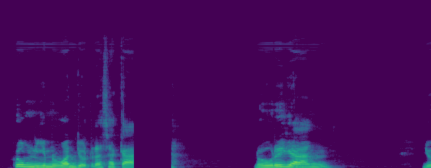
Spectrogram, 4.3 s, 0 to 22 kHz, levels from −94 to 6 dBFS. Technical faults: playback stall

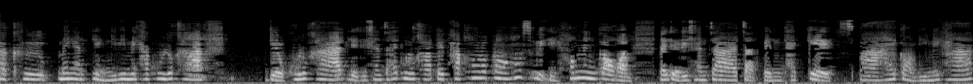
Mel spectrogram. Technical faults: HE-AAC compression

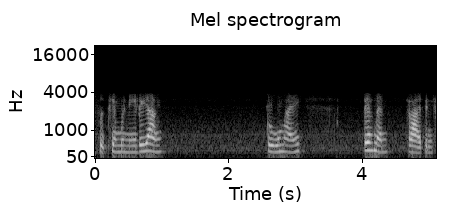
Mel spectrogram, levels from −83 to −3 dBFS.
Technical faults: GSM full-rate codec

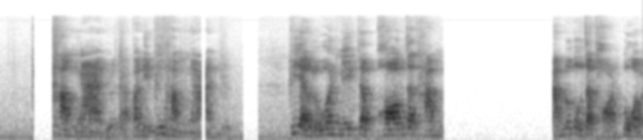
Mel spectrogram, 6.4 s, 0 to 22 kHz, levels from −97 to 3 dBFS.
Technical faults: digital wireless dropout; digital broadcast dropout

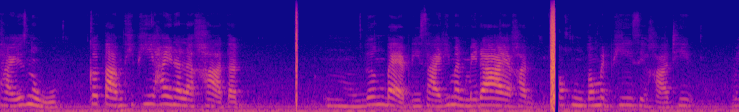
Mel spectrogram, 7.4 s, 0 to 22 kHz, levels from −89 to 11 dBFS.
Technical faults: wireless microphone squelch dropout

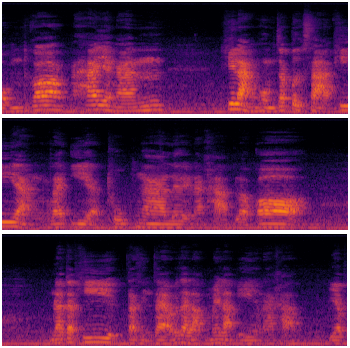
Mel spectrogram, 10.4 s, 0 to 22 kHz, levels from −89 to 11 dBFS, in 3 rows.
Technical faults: none

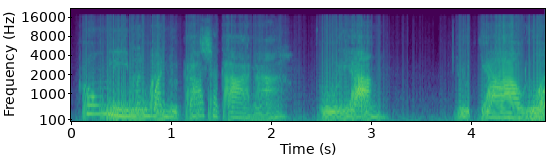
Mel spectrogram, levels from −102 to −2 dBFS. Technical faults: buffer tearing

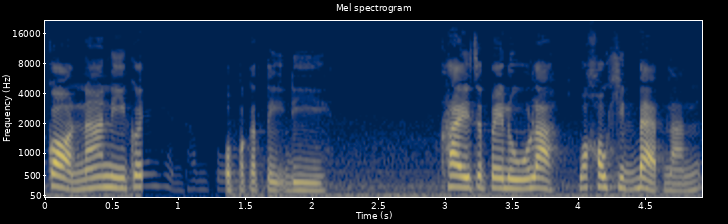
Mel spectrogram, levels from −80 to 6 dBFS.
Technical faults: audio dropout to a faint residue

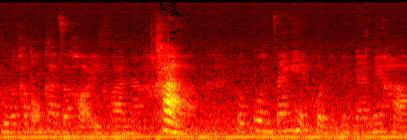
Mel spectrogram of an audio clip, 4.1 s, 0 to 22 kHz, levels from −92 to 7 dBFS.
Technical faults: none

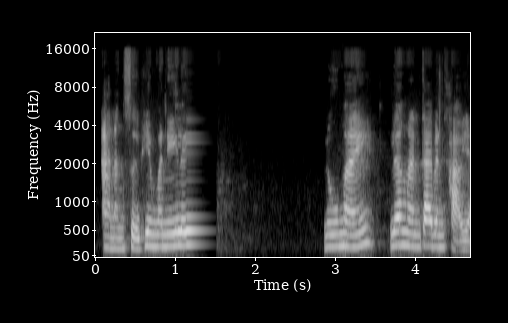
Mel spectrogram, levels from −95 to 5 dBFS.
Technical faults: long network dropout

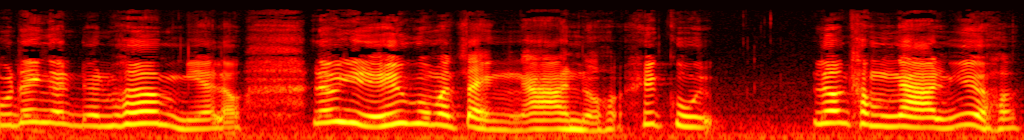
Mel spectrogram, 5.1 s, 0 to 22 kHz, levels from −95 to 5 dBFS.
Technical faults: none

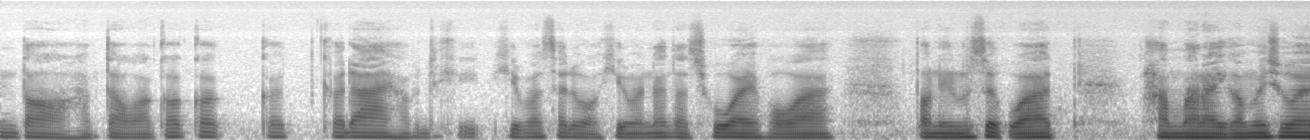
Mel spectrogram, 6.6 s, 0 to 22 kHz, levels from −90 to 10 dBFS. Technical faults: automatic gain rising

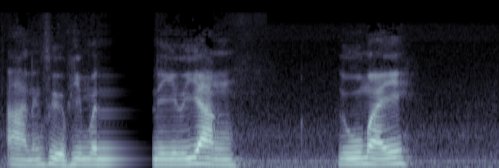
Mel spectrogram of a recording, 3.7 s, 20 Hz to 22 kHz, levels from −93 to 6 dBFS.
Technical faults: call audio freeze

